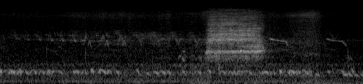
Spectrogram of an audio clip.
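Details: Black grouse at an evening display site, seen from a hide around 9 pm: steady low bubbling rolls throughout, cut midway by one loud, harsh, hissing sneeze-like burst lasting about half a second, with faint thin whistles after.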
